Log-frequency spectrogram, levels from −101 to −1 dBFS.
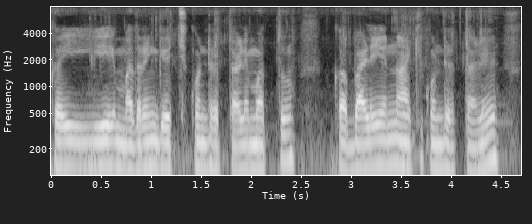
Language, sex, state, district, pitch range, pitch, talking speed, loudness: Kannada, male, Karnataka, Koppal, 110-120 Hz, 115 Hz, 100 wpm, -18 LUFS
